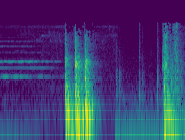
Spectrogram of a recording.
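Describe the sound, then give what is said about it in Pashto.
A lawyer knocks on a door: three sharp raps in quick succession follow a soft sustained tone, and after a quiet gap another loud burst of knocking comes. “څو ورځې وروسته د نظیم وکیل د قسیم دروازه وټکوله”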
